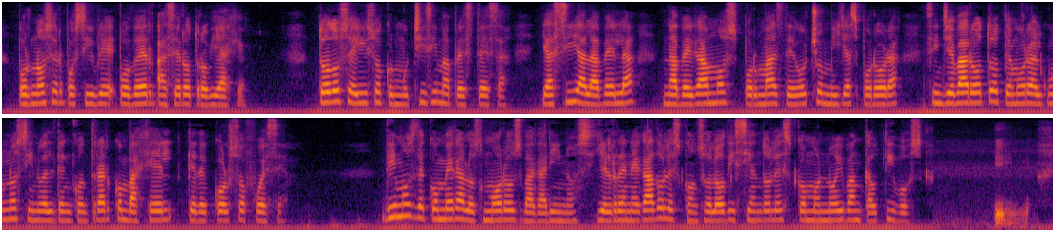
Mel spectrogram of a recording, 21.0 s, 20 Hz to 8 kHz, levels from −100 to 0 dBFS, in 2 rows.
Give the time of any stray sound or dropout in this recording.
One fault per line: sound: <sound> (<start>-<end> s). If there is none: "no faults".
sound: laugh (20.4-20.8 s)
